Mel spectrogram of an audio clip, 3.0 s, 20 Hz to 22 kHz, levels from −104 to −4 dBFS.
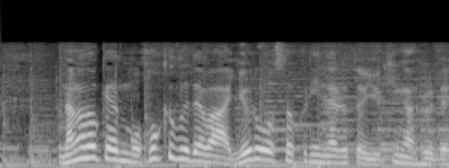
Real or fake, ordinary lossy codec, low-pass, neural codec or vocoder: real; none; none; none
